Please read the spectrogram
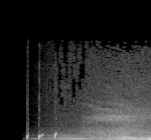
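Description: Animated logo intro sting: three quick upward-gliding pops, then a swelling electronic build-up that grows steadily louder. It starts about a third of a second in.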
